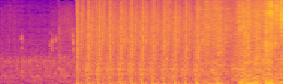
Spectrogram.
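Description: Rapid gunfire rings out in bursts.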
